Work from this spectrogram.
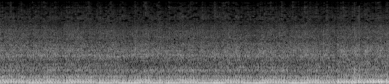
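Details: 2006 Suzuki GSX-R750 inline-four, over 5,000 km since last service, oil warming up before oil change: steady, even idle with smooth low hum, no ticking or knocking; engine healthy.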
